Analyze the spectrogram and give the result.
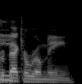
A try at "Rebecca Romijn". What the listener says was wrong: You don't say it Romaine. You can't say it Romaine. It's Romijn. It's spelled Romijn.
